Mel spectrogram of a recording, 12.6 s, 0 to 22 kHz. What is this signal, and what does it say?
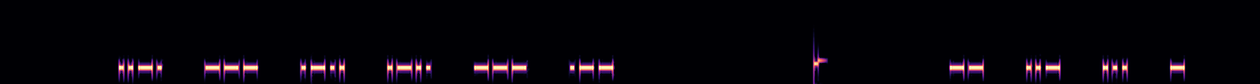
Morse code, heard as a keyed tone, about 25 wpm, spaced as for 14 wpm, 700 Hz. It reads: FOLLOW MUST
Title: 3x Character Spacing - Top 200 Words - 25wpm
